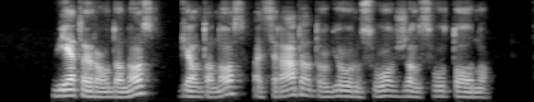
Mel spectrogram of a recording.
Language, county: Lithuanian, Utena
